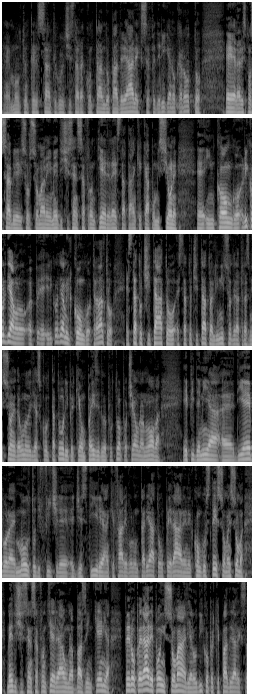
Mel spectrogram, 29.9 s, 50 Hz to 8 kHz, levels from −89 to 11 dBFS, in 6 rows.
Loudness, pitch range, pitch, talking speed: -26 LUFS, 105-125 Hz, 115 Hz, 185 wpm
